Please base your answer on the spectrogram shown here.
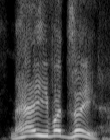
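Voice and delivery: cri aigu et fort en imitant le grand-père; grand-père qui crie. Retold or imitated. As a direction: lancer ça comme un grand-père qui gueule. Grand-père qui engueule, imité. (imitation criée du grand-père)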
